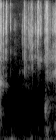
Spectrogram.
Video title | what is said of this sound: We Weren't Sure What to Think About This Mystery Jewelry Bag.. | बस tin tin tin की आवाज़ आ रही है। झनझनाहट।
